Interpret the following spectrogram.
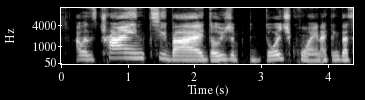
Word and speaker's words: Dogecoin: Unfortunately, I was trying to buy Dogecoin. I think that's how you pronounce it correctly, Dogecoin, and apparently Robinhood uh, just flat out said we can't approve your application.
